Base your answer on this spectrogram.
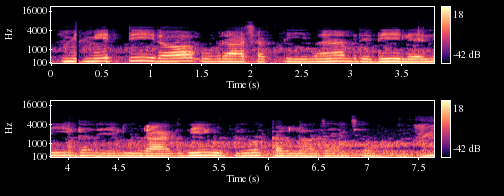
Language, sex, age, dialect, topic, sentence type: Maithili, female, 41-45, Angika, agriculture, statement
